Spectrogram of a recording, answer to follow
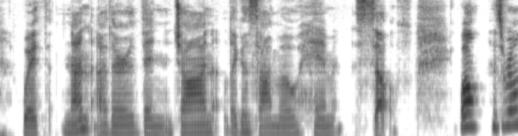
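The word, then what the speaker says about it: Leguizamo: I came across with none other than John legaz himself well his real name is actually pronounced John leis but he pronounces it wrong on purpose you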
